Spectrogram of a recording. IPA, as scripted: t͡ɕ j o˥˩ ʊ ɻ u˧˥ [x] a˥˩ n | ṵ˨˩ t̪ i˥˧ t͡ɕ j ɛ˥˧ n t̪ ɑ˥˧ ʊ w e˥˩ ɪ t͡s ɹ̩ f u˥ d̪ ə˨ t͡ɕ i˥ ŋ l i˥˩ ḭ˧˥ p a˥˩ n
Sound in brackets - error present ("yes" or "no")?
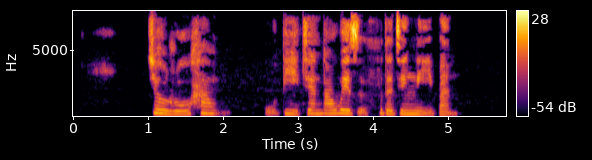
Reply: no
